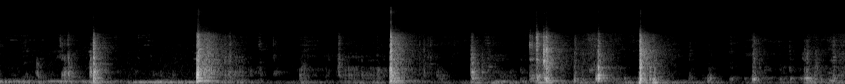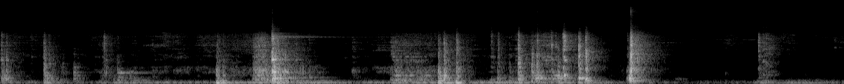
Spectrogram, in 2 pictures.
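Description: The plastic casing of a GP-1125T printer being handled and fitted together: irregular knocks and clicks of hard plastic parts, with sharper strikes about two and four seconds in and clusters of clatter later on.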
